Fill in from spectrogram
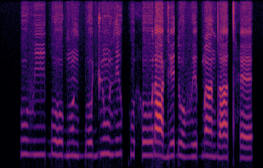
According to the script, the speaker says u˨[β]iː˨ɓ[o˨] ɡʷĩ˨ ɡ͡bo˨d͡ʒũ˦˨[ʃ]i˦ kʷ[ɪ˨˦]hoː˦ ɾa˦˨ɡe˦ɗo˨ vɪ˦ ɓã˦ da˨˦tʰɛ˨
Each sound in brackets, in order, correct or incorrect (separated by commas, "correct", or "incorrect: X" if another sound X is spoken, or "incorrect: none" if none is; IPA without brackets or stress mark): incorrect: v, incorrect: oː˨, incorrect: z, incorrect: ɪ˦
